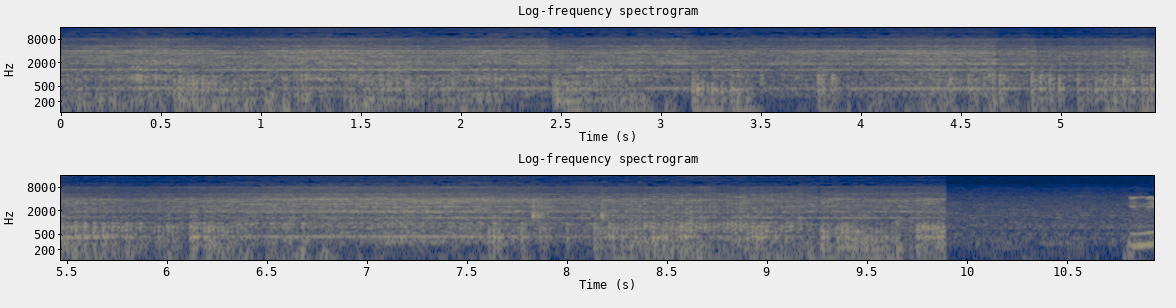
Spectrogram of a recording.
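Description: Electric hand mixer running steadily in a bowl of cake mixture: a constant motor whine with the beaters churning through the mix. It cuts off abruptly just before the end.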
